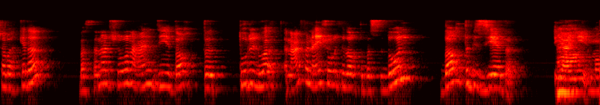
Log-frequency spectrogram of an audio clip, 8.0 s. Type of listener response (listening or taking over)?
listening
